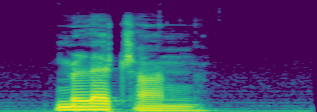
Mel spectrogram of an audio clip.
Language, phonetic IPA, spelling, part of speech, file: Polish, [ˈmlɛt͡ʃãn], mleczan, noun, Pl-mleczan.ogg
